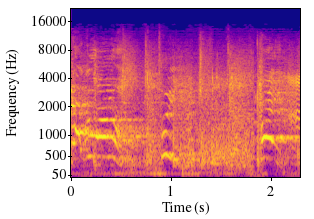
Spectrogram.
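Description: Dramatic background music under women crying out and shouting as they scuffle, with a thump about halfway through.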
